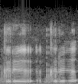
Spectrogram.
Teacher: ఇకారానికి ఉకారానికి మధ్యలో గృ చెప్పాలి గృ గృ అన్నట్టుగా చెప్పాలి హ కింద ఇందాక మా వత్తు చెప్పుకున్నట్టే ఇప్పుడు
